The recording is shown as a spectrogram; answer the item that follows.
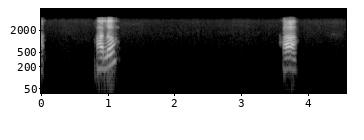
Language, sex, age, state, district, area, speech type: Hindi, male, 30-45, Bihar, Madhepura, rural, conversation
